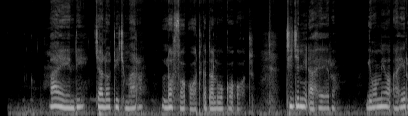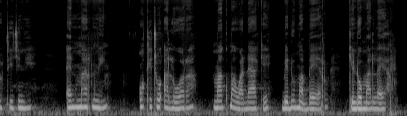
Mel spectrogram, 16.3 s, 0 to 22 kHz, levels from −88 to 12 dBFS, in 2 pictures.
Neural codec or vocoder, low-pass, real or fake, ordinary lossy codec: vocoder, 44.1 kHz, 128 mel bands every 256 samples, BigVGAN v2; none; fake; none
